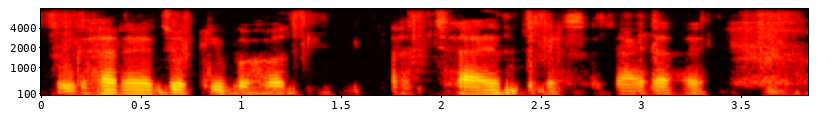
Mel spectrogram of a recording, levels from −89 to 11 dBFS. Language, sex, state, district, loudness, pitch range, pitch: Hindi, male, Bihar, Jamui, -24 LUFS, 110-120 Hz, 115 Hz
